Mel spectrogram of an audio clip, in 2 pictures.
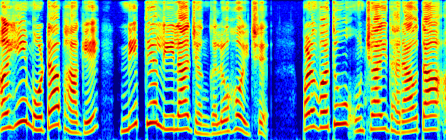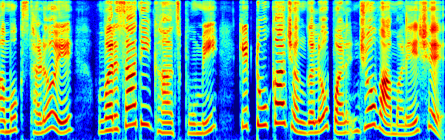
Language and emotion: Gujarati, neutral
